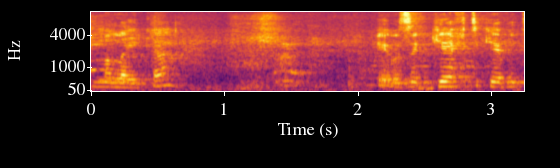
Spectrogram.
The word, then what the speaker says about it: Malakah: But before I begin, my name is pronounced Malika.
